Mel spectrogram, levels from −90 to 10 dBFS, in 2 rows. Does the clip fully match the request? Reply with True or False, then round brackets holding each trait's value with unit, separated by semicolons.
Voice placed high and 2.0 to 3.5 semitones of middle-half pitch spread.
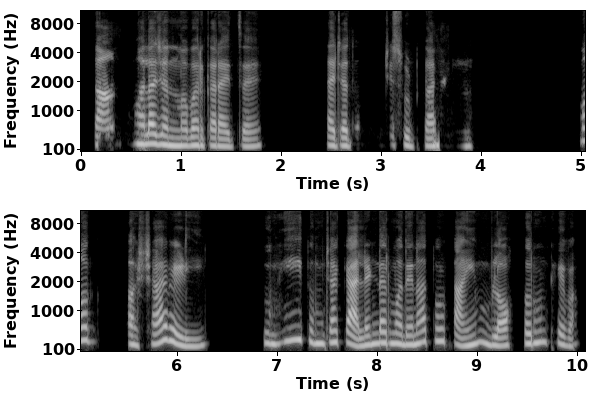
False (210 Hz; 4.4 semitones)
